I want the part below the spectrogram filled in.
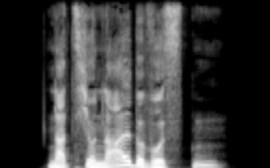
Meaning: inflection of nationalbewusst: 1. strong genitive masculine/neuter singular 2. weak/mixed genitive/dative all-gender singular 3. strong/weak/mixed accusative masculine singular 4. strong dative plural
- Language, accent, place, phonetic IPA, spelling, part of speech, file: German, Germany, Berlin, [nat͡si̯oˈnaːlbəˌvʊstn̩], nationalbewussten, adjective, De-nationalbewussten.ogg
